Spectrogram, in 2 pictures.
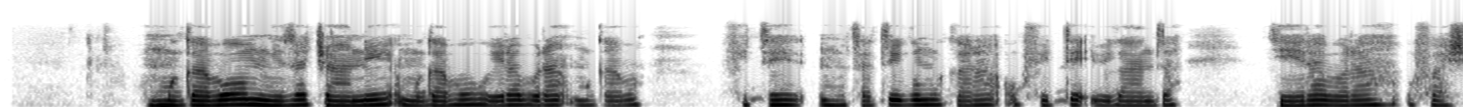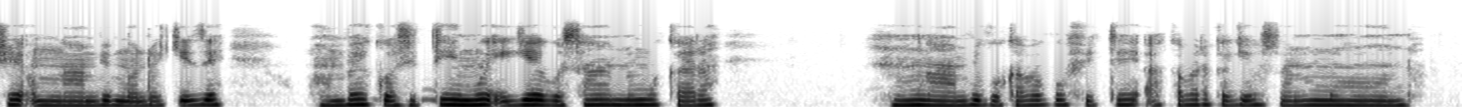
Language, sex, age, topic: Kinyarwanda, female, 25-35, government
